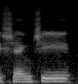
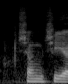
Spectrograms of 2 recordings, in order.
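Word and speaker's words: Shang-Chi: uh shang chi which i still want to say shang chi but but chung chi i guess is now the correct pronunciation of it but uh you know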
